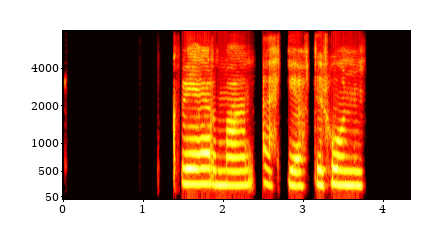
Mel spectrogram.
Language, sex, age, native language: Icelandic, female, 7, Icelandic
